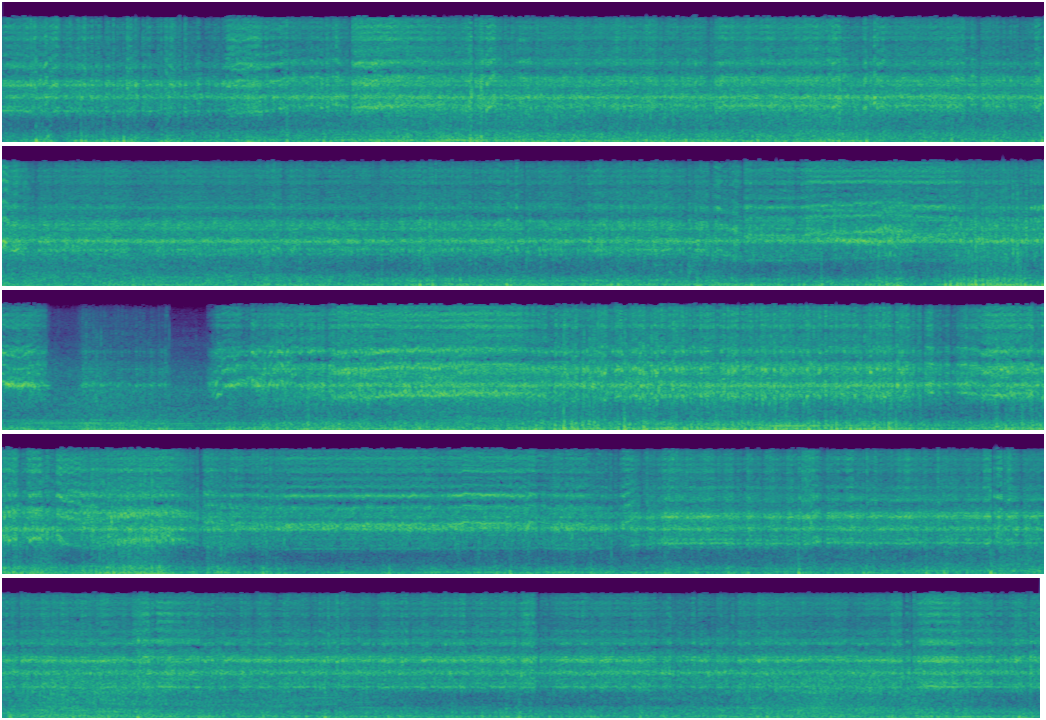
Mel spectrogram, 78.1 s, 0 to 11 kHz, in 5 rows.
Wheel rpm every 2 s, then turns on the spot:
200, 200, 220, 230, 240, 230, 230, 240, 230, 230, 230, 230, 230, 190, 160, 140, 20, 130, 200, 220, 230, 240, 230, 220, 210, 160, 160, 160, 190, 200, 200, 200, 200, 200, 200, 200, 200, 200, 200.
32-34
